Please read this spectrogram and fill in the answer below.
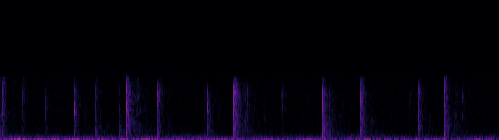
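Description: Wood fire burning in a fireplace, crackling with irregular sharp pops over a low steady rumble of the flames.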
